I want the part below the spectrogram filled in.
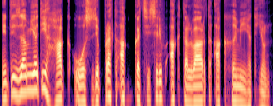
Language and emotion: Kashmiri, neutral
